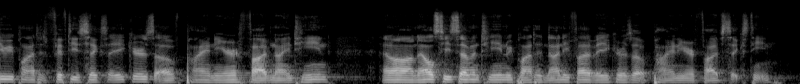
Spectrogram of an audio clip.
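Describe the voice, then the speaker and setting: A young man from Saskatchewan, presenting crop figures in a class talk and trailing into fillers when he loses his place. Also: on the low side. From Saskatchewan, Canada. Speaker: college student presenter.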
